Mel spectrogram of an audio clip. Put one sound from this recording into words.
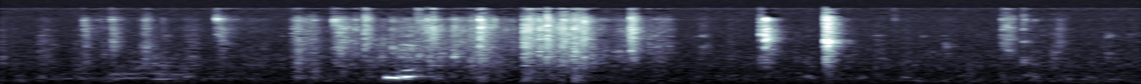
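A woman crunches on crispy fried chicken at close range.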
